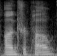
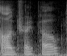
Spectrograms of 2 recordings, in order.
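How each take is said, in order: First: "entrepot" with an unstressed middle "truh": ON-truh-poh; corrected pronunciation. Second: "entrepot" with a full "tray" in the middle: ON-tray-poh; mispronunciation demo. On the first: Gamer checking a word aloud, "entrepot" as ON-truh-poh. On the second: Gamer rejecting their slip, "entrepot" as ON-tray-poh. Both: Shown as a demonstration. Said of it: "not entrepot".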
